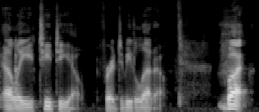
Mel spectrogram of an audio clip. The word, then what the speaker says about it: Leto: Is it Leto or Leto? – Leto.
